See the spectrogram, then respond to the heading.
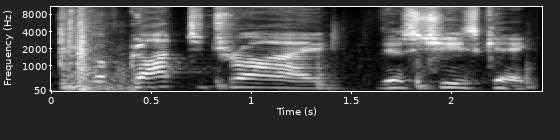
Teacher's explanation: Notice that the H is almost undetectable.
